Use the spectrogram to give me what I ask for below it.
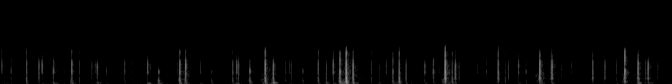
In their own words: Today I am tapping and scratching cork (I Love this sound).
